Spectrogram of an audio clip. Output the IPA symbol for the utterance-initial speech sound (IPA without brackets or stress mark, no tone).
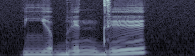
ʎ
